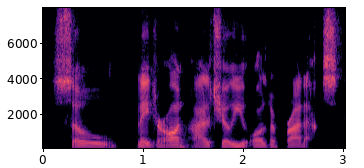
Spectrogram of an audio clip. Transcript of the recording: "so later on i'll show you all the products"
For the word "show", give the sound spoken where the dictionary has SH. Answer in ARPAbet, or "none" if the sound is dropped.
SH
